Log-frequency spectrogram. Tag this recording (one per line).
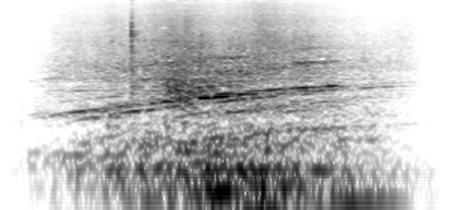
foley
recording
sampling
train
